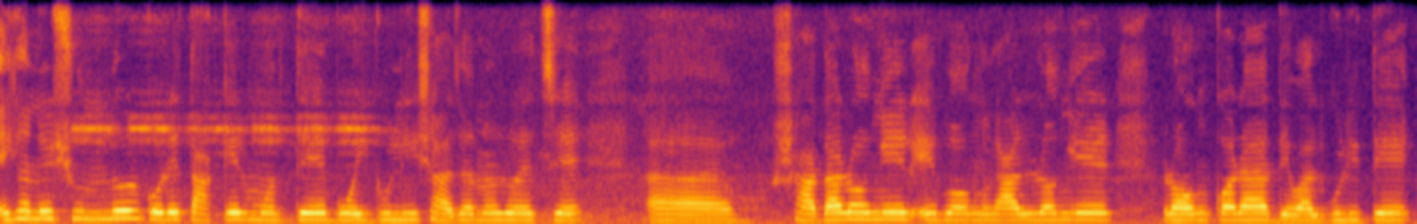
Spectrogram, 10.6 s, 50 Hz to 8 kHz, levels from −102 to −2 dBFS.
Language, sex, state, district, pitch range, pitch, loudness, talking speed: Bengali, female, West Bengal, Kolkata, 230-250 Hz, 240 Hz, -14 LUFS, 120 wpm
